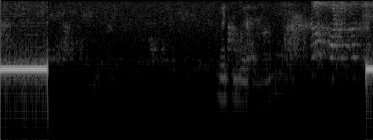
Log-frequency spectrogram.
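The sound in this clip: A telephone ringback tone sounds while a call is being placed: a steady, loud pitched tone at the start and again briefly at the end, with faint speech in between.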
